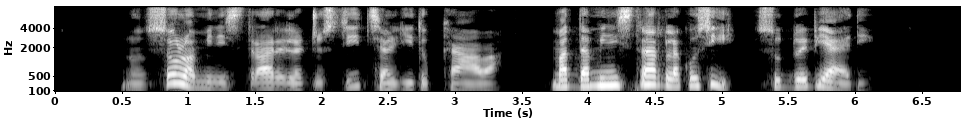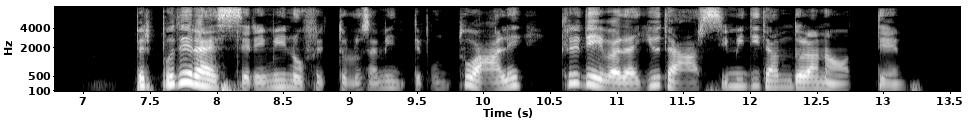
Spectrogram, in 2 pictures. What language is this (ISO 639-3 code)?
ita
